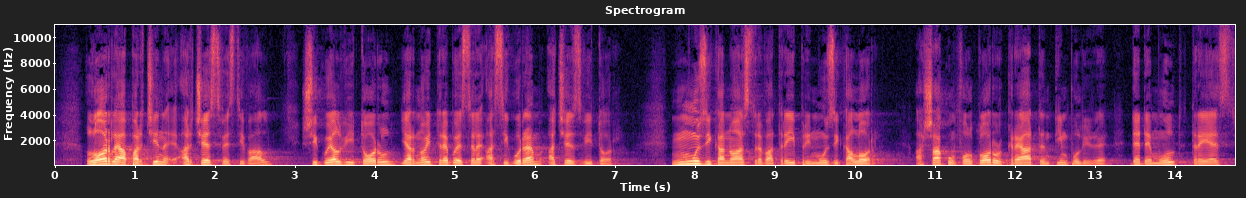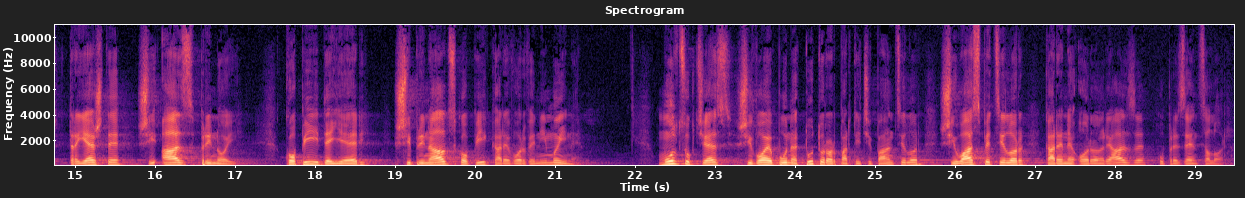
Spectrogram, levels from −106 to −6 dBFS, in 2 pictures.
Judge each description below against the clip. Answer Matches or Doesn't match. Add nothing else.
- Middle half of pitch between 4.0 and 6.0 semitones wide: Doesn't match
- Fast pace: Doesn't match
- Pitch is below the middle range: Doesn't match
